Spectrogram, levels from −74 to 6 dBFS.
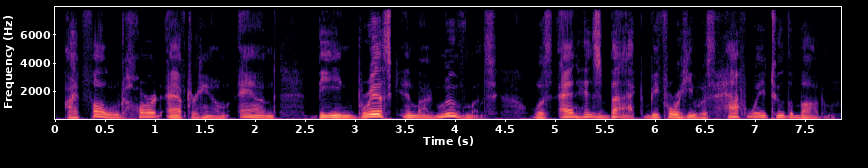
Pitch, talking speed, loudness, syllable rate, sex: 130 Hz, 170 wpm, -19 LUFS, 4.6 syllables/s, male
